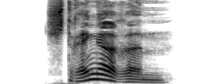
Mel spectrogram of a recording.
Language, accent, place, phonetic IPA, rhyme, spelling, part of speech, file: German, Germany, Berlin, [ˈʃtʁɛŋəʁəm], -ɛŋəʁəm, strengerem, adjective, De-strengerem.ogg
- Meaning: strong dative masculine/neuter singular comparative degree of streng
